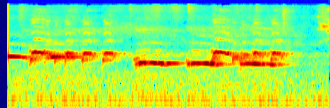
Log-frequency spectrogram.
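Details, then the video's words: Local zebra dove, played to lure young birds and train lazy captive doves to sing, gives a mellow fluttering coo of short wavering notes that dip lower midway and then rise again. A faint background hiss runs throughout. "Perkutut Lokal Suara Istimewa, Pemikat Bakalan"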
